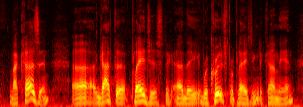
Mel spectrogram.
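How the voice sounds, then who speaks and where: A man speaks at a fairly slow pace with a Tennessee accent. His pitch swings very widely over a quiet background. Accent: Southern US (Tennessee). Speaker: person who stutters. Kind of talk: interview testimony. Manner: stutter.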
